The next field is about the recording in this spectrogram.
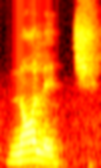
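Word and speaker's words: knowledge: एच ववर घंटा के नॉलेज ज्ञान पी न्यूमोनिया पफ की सूजन आपने देखा कि इन शब्दों के प्रथम अक्षर का शब्द में उच्चारण नहीं होता अब इन शब्दों का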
